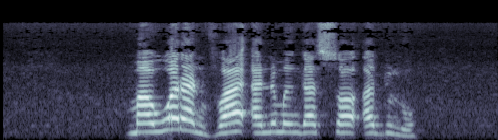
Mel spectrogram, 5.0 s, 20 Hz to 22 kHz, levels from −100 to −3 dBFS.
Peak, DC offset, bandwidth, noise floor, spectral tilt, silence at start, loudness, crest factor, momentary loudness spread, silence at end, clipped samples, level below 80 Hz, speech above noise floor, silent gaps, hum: 0 dBFS; under 0.1%; 11.5 kHz; -62 dBFS; -1 dB/octave; 1.3 s; -18 LUFS; 20 dB; 12 LU; 0.85 s; under 0.1%; -80 dBFS; 43 dB; none; none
